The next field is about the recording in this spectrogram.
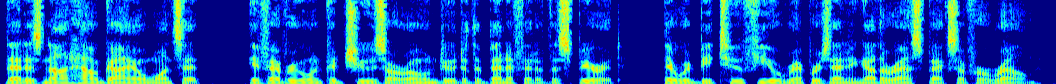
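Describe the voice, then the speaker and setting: A man voicing a calm, authoritative werewolf pack leader who lectures in a measured, instructive way for a fantasy audiobook. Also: deep voice, dry recording, studio quality, voice pushed down, lightly acted. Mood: firm instructive.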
